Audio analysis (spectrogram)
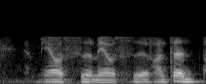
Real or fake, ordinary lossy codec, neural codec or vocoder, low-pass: fake; none; codec, 16 kHz, 4 kbps, X-Codec, HuBERT features, trained on LibriSpeech; 3.6 kHz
